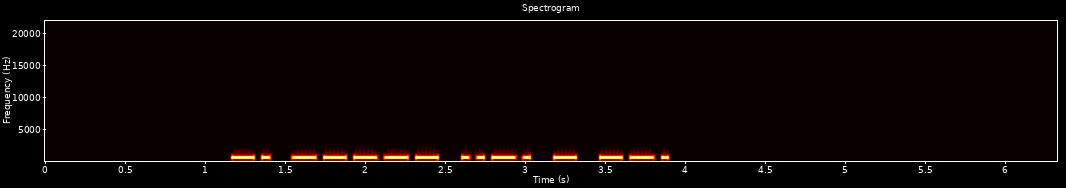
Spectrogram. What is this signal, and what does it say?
Morse code, heard as a keyed tone, about 25 wpm, 700 Hz. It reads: N0FTG
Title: USA Call Signs - 5 Characters - Repeated 2x - 25wpm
